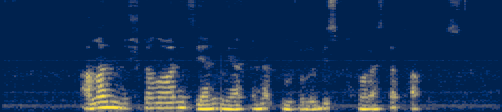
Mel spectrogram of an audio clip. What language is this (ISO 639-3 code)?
kat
